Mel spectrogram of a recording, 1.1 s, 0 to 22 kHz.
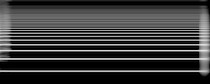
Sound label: Soft Trumpet G3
